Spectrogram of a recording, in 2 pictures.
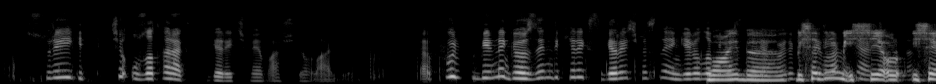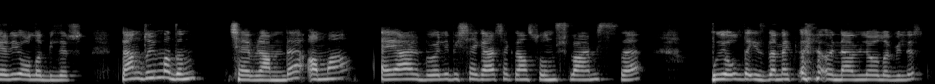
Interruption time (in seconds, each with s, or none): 7.1 s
